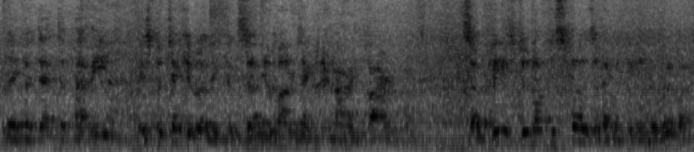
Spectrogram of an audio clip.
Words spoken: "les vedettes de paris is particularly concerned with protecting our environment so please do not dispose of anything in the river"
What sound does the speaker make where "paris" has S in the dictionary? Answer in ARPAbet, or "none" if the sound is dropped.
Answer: none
